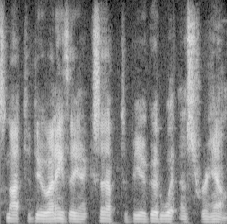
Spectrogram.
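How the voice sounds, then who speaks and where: A man speaks in a plain, everyday voice. It is fairly low in pitch, with fairly even intonation. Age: 60s. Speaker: author. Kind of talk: interview. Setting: live stream.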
